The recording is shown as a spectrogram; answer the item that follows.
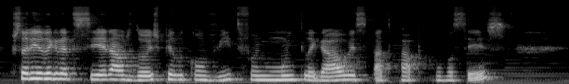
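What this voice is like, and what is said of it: European Portuguese accent. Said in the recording (Portuguese): “é uma delícia escutar o sotaque português também”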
